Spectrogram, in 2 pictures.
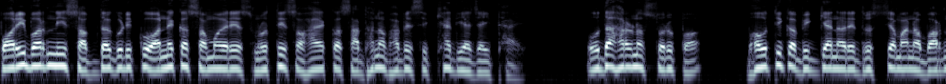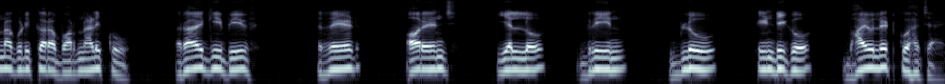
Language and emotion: Odia, neutral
